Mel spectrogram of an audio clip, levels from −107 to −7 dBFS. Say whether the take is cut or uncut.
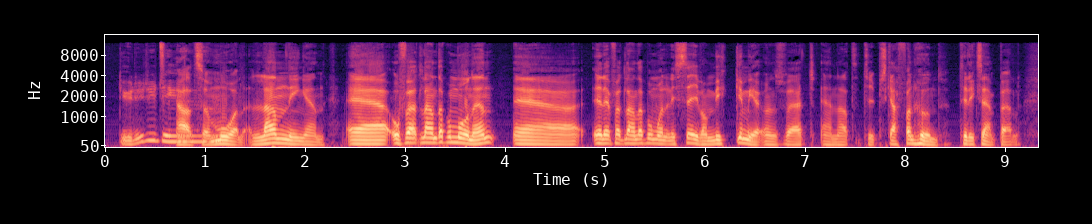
cut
